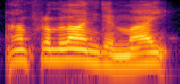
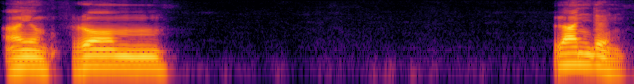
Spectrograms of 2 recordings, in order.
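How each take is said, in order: First: Lightly put-on London accent; a Scot playing a Londoner, mate and all; mock London accent. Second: Said in the usual way. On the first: Scot mimicking a London geezer, light London accent.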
